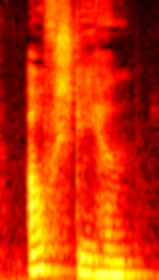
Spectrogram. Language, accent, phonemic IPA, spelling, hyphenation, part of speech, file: German, Austria, /ˈʔaufˌʃteːən/, aufstehen, auf‧ste‧hen, verb, De-at-aufstehen.ogg
- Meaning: 1. to get up (move from a sitting or lying position to a standing position; to get up from bed) 2. to rise up, to rebel 3. to rest (on something) 4. to be open (to not be closed or shut)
